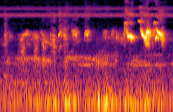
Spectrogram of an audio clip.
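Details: Several red-vented bulbuls come to papaya in a Sri Lankan village: a run of soft chirping notes builds into louder, excited chattering in the last second, against a constant high hiss.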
